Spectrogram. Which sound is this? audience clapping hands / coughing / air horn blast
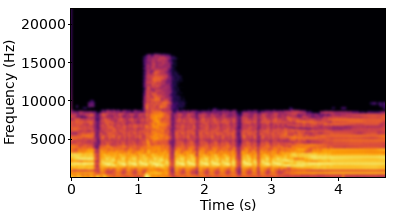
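air horn blast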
